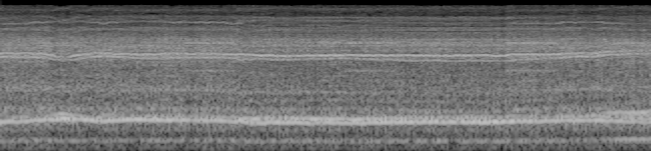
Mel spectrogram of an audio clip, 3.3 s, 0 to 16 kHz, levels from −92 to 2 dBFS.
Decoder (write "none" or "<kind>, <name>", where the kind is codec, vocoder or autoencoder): vocoder, BigVGAN v2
